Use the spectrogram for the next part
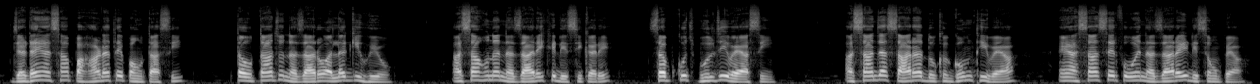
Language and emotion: Sindhi, neutral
